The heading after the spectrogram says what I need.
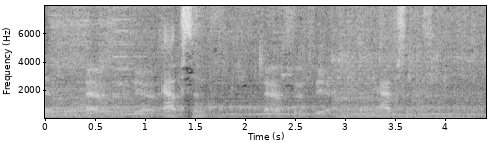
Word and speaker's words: absinthe: Absinthe, yeah.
